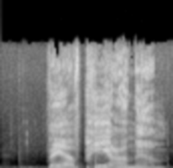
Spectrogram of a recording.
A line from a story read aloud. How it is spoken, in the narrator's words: exclaimed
